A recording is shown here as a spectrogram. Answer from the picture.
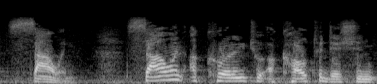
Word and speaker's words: Samhain: as if it's saying samhain or something like that no no no this is properly pronounced in the ancient gaelic as sowing saul according to occult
